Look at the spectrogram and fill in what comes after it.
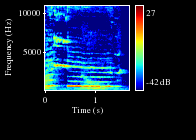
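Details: Pet dog wanting to play with another dog, giving a high squeaky whine likened to a dolphin: a thin steady tonal note held for about a third of a second, then sliding lower, with a person speaking faintly alongside.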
